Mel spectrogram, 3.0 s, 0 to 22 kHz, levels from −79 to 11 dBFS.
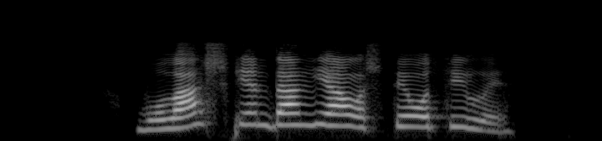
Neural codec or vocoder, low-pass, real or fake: codec, 16 kHz, 1 kbps, FunCodec, trained on Chinese and English, 50 frames a second; 7.2 kHz; fake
